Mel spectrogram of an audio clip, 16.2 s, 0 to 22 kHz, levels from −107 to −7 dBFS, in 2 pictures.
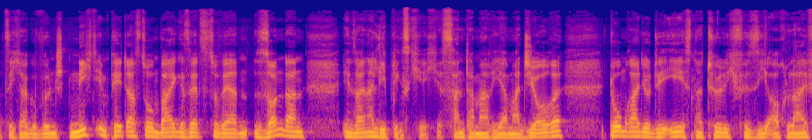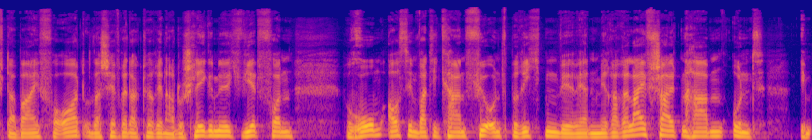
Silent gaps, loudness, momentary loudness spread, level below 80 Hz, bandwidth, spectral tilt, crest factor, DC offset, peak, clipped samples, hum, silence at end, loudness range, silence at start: none; -28 LUFS; 5 LU; -56 dBFS; 17 kHz; -6.5 dB/octave; 16 dB; under 0.1%; -12 dBFS; under 0.1%; none; 0 s; 2 LU; 0 s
